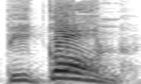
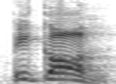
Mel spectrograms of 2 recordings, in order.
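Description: First: Very loud, high order; commanding shout. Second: Loud, high command of a drow; demanding shout. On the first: Drow pointing goblins down the side passage, loud command. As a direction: blast the command at them. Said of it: "Driz commanded". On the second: Drow warrior ordering the goblins away, loud shout. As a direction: bark the order down at them. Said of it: "Driz demanded". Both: A narrator's reading.

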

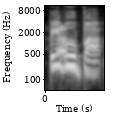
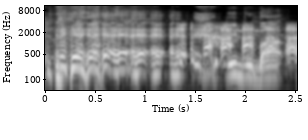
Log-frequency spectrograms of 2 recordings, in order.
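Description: First: High clipped robot beeps. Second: High, slow, laughing robot bleep. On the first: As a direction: beep it out like a toy robot. Repeats robot bleep. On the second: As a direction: drag out the beeps, high and giggling. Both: Pretend.

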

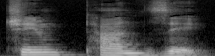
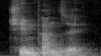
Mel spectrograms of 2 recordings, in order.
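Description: First: Each syllable stretched far apart; very slow breakdown. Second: Said in the usual way. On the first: Shown as a demonstration. Teacher breaking a word down for pupils, very slowly. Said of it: "I'm gonna break it down slowly for you". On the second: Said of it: "Let me say that word one more time".

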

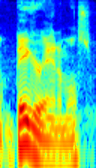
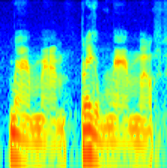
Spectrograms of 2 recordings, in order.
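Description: First: Said in the usual way. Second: Slow, low, slurred mumble; mumbling. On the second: Real, not acted. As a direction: mumble the words out slowly. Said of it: "Jesus, [name], can you fucking say some words?".

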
